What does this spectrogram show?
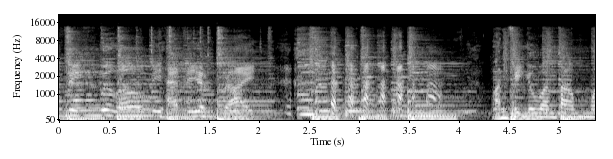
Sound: laughs

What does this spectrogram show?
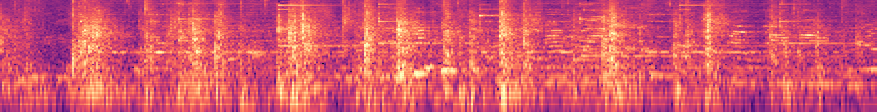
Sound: marching

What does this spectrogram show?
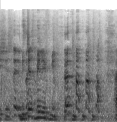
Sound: laughter

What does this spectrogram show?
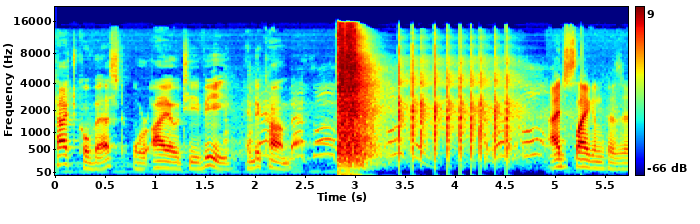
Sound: gun firing

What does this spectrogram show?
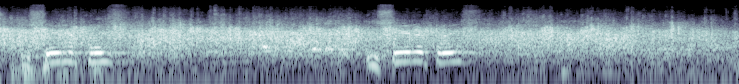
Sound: applause

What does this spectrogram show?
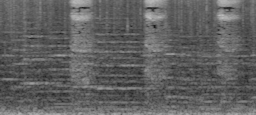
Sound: blowing air

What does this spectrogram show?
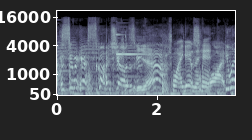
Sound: bell dings

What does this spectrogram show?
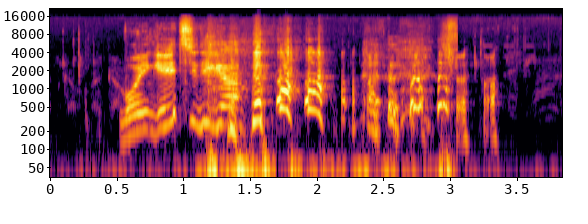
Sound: laugh

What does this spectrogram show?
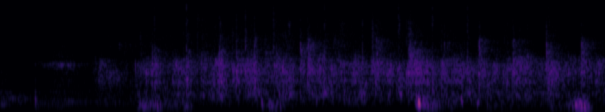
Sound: audience applause

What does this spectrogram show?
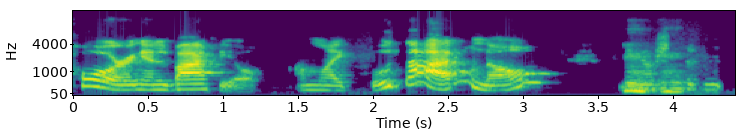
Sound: speaks in Spanish

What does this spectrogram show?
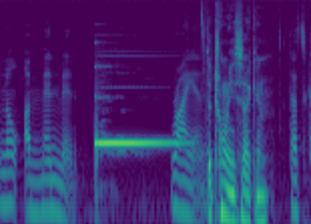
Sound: dinging

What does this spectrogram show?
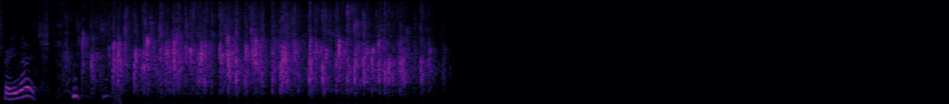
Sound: audience applauding

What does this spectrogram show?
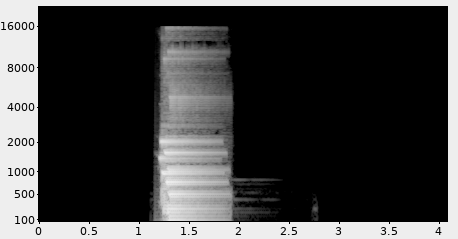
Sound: sound of error alert

